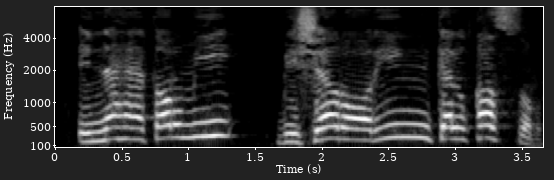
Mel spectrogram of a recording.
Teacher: فائدة في منتهى الأهمية أخرى تذكر، لفظ بشرر إنها ترمي بشرر كالقصر بصورة المرسلات، ورش يقرأ بترقيق الراء الأولى. لاحظوا هذا اللفظ في المصحف الشريف بشارة راء، هذه الراء مفتوحة، والراء الثانية ري بشارة ري، هذه الراء الأولى مفتوحة والثانية مكسورة.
